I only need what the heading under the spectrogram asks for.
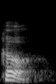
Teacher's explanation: k and g, these are pronounced from the velar region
